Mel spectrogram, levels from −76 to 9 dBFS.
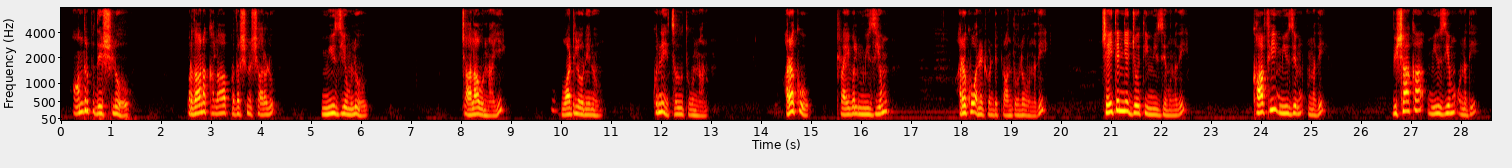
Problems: none marked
